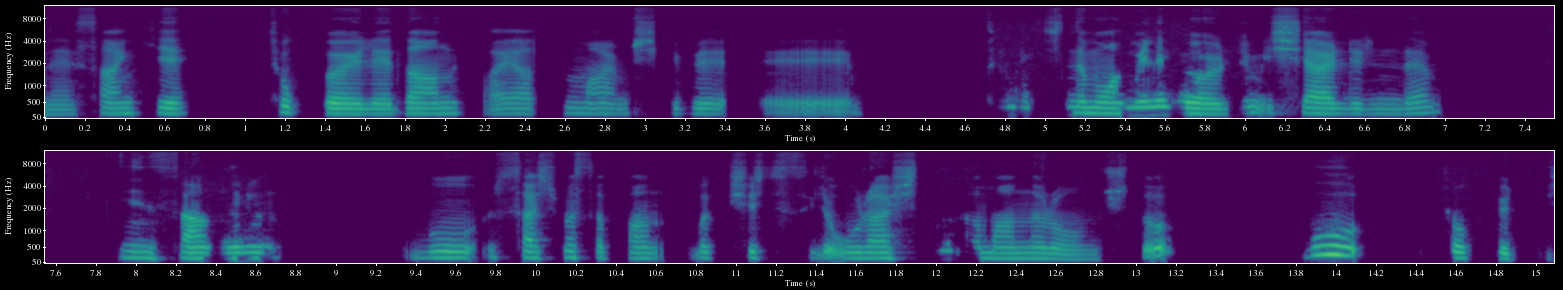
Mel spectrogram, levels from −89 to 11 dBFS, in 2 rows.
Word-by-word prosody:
ne. 140 Hz, 0 st, -10 dB
Sanki 160 Hz, -1 st, -1 dB, 0.4 s
çok 190 Hz, -3 st, -1 dB
böyle 155 Hz, -1 st, +4 dB
dağınık 160 Hz, 0 st, 0 dB
bir -, -, -22 dB
hayatım 155 Hz, +2 st, -7 dB
varmış 155 Hz, -1 st, -7 dB
gibi, 155 Hz, -1 st, -5 dB, 0.2 s
eee, 470 Hz, -1 st, -9 dB, 0.6 s
tırnak 355 Hz, -1 st, -13 dB
içinde 180 Hz, -, -3 dB
"muamele" 175 Hz, +1 st, +4 dB
gördüğüm 160 Hz, +3 st, +4 dB
iş -, -, -2 dB
yerlerinde, 155 Hz, 0 st, +1 dB, 1.0 s
insanların 170 Hz, -2 st, +2 dB, 0.6 s
bu 180 Hz, -1 st, +1 dB
saçma 185 Hz, 0 st, -1 dB
sapan 175 Hz, -3 st, -5 dB
bakış 175 Hz, 0 st, -7 dB
açısıyla 185 Hz, -1 st, -4 dB
uğraştığım 170 Hz, -, 0 dB
zamanlar 165 Hz, -1 st, 0 dB
olmuştu. 145 Hz, -, -1 dB, 0.7 s
Bu 270 Hz, 0 st, +9 dB, 0.4 s
çok 175 Hz, -1 st, +2 dB
kötü 160 Hz, -, +1 dB
bir 140 Hz, -, -24 dB
165 Hz, 115 wpm, -29 LUFS, 155-180 Hz, 1.0 s, Bu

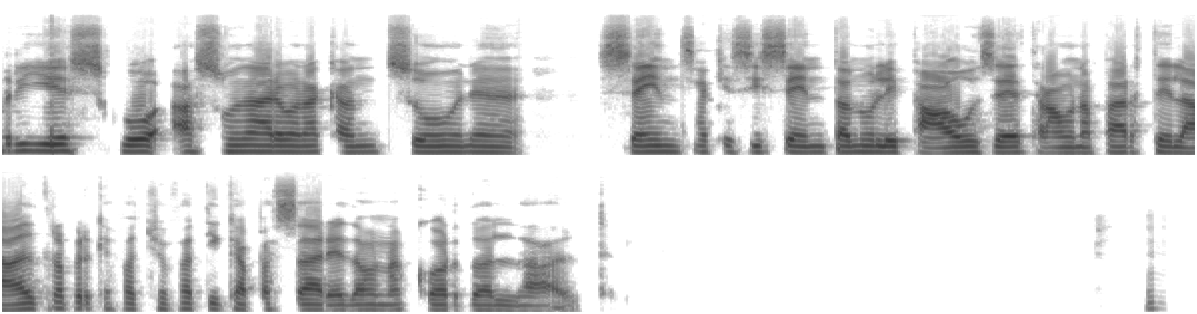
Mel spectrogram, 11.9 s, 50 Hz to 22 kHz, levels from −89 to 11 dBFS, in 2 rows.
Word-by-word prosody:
riesco 170 Hz, -2 st, +2 dB
a -, -, 0 dB
suonare 155 Hz, 0 st, +2 dB
una 150 Hz, 0 st, +2 dB
canzone 145 Hz, -1 st, -1 dB, 0.3 s
senza 150 Hz, 0 st, +1 dB
che 150 Hz, 0 st, -10 dB
si 145 Hz, -, -2 dB
sentano 145 Hz, 0 st, +1 dB
le 145 Hz, -1 st, +2 dB
pause 135 Hz, +1 st, +3 dB
tra 130 Hz, -1 st, 0 dB
una 130 Hz, 0 st, 0 dB
parte 140 Hz, +2 st, -1 dB
e -, -, 0 dB
l'altra 135 Hz, +4 st, +2 dB
perché 155 Hz, -2 st, -8 dB
faccio 140 Hz, 0 st, -8 dB
fatica 145 Hz, -1 st, -5 dB
a -, -, -10 dB
passare 130 Hz, -3 st, 0 dB
da 125 Hz, 0 st, -2 dB
un 125 Hz, -1 st, -4 dB
accordo 125 Hz, 0 st, -4 dB
all'alt 115 Hz, -1 st, -6 dB, 2.7 s
Mh. 150 Hz, 0 st, -21 dB
145 Hz, 130 wpm, -19 LUFS, 130-150 Hz, 2.7 s, pause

